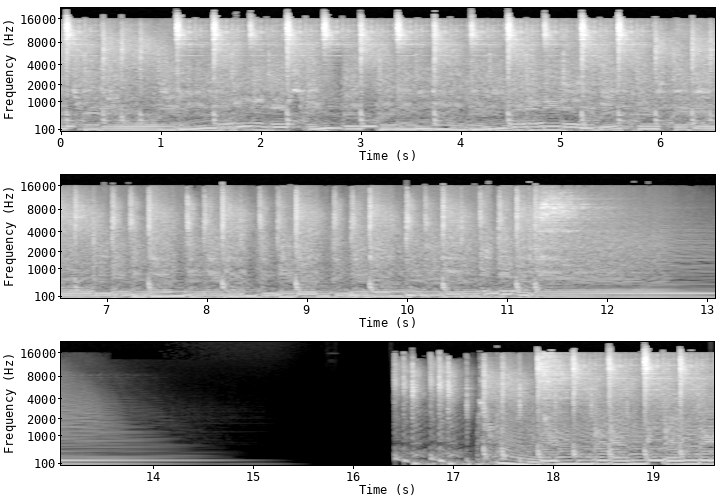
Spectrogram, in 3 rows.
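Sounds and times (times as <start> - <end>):
bass tone demo: 0.0 - 15.3, 17.3 - 19.6.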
